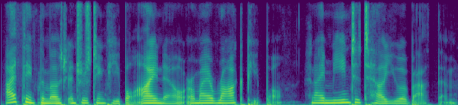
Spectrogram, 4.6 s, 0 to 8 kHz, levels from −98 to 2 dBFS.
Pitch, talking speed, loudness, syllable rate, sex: 175 Hz, 260 wpm, -19 LUFS, 6.4 syllables/s, female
